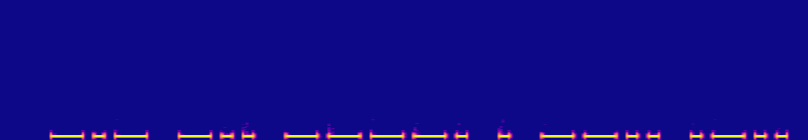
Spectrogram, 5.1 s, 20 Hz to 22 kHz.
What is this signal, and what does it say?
Morse code, heard as a keyed tone, about 19 wpm, 700 Hz. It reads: KD9EZL
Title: Speed Racing - USA 2x3 Call Signs 15wpm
